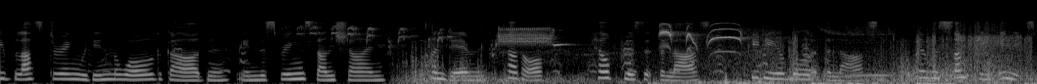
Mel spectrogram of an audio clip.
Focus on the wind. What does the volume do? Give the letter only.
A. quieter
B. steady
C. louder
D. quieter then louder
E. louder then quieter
D.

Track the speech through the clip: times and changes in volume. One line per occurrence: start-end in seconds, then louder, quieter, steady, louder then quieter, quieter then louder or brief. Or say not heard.
0.0-10.3 steady.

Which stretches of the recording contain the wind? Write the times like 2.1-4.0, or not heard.
3.9-10.3.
